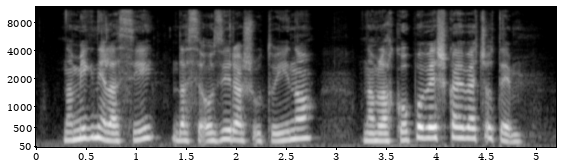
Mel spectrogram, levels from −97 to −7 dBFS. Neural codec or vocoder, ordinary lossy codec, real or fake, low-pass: none; none; real; 10.8 kHz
